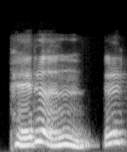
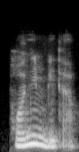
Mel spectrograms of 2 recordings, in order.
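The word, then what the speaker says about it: Berne: 굉장히 대표적인 게슈탈트 학자인데 지금 베른을 교류 분석에 적어놨습니다. 베른이라는 학자가 누구지? 네, 이걸 베른이라고 읽은 겁니다. 번입니다. 번. 에릭 번을 이렇게 써놓은 겁니다.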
